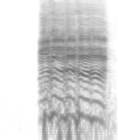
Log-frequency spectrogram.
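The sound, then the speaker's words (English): A single loud, wavering bleat of under a second, made by a person imitating a sheep, with a quivering tremble running through it before it cuts off. “You are a sheep.”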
